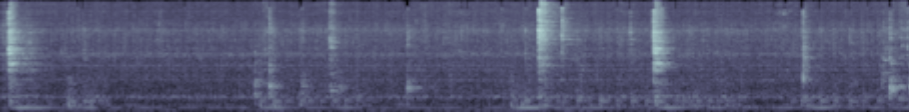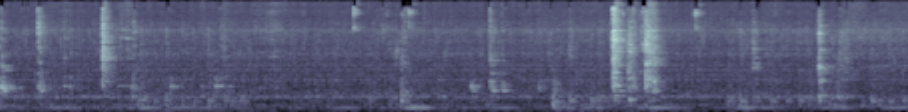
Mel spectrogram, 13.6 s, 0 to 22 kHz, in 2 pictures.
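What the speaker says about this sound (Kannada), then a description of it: "ಅದಕ್ಕೆ 2 ಸ್ಪೂನ್ ಶುಂಠಿ ಬೆಳ್ಳುಳ್ಳಿ ಪೇಸ್ಟ್ ಹಾಕ್ತಾ ಇದ್ದೀನಿ" Ginger garlic paste sizzles in hot oil for egg biryani while a spoon stirs and scrapes the pan, giving a steady frying hiss broken by sharp clinks of metal against the vessel; no one speaks.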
